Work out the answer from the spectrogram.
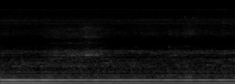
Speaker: That buzzing noise you can hear is the solenoid that's holding the door shut.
